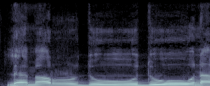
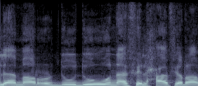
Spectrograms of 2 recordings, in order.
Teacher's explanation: فبعض إخواننا من السرعة يقولون لمردودون في الحافرة، فيخطف الواو الأولى ولا يمدها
